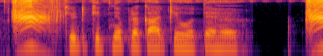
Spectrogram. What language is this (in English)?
Hindi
